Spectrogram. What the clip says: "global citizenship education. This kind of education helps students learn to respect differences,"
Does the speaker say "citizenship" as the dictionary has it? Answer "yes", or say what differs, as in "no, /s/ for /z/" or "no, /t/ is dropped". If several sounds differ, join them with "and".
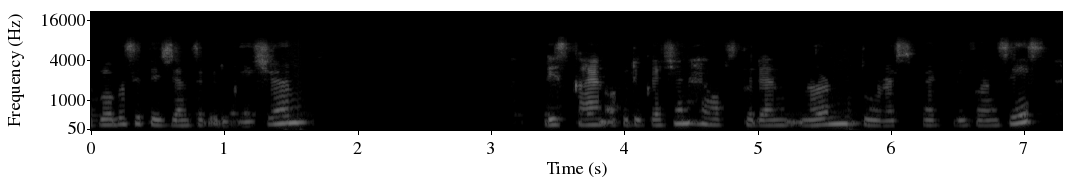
no, /s/ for /ʃ/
